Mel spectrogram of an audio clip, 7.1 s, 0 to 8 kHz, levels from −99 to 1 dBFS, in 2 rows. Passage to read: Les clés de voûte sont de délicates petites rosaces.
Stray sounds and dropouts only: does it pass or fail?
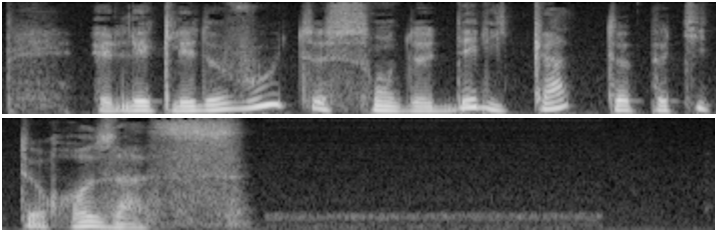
pass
